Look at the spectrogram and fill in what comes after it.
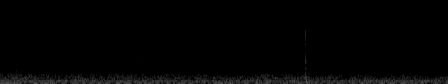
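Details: Pet tuxedo cat held indoors while its nails are cut, purring steadily in a low continuous rumble, with a single sharp click of the nail clippers near the end.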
